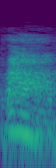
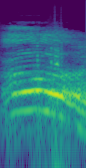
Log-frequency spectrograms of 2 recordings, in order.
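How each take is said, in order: First: The cry is short and restrained. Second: The cry is big and exaggerated.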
